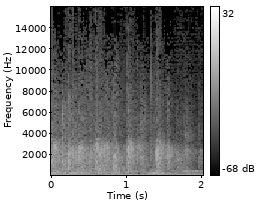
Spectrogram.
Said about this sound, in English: Why don't we clap our hands and just give some thanks for what God is going to do?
